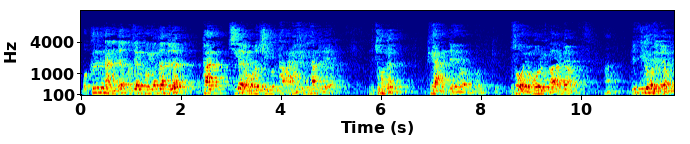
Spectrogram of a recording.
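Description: At a church gathering, a man gives a casual faith talk to a group, laughing often and acting out prayers and thoughts he quotes. His voice is fairly high, with slight background noise, and he's recorded from a distance in an echoey hall.

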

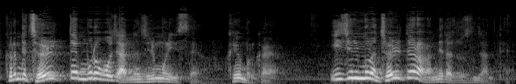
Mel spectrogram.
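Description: A man's voice: fairly high pitch, wildly swooping pitch, very fast, mellow. A middle-aged man giving a lecture, playful and joking as he quizzes his audience. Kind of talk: lively lecture with audience questions.

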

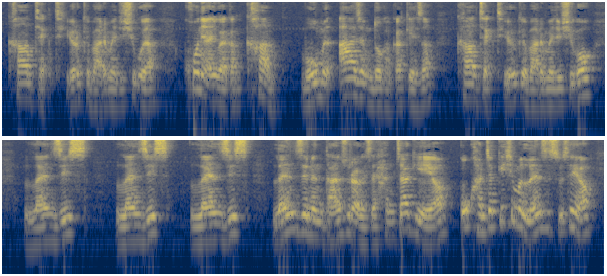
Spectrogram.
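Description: A man's voice: mid-range voice, fairly bright tone, recorded from a distance. A man with a Korean accent, a native Korean speaker, hosting a casual podcast English lesson. He chats along, spells words out letter by letter and corrects himself as he goes. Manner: chatty, spells words out slowly, self-corrects. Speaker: English teacher, podcast host.

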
